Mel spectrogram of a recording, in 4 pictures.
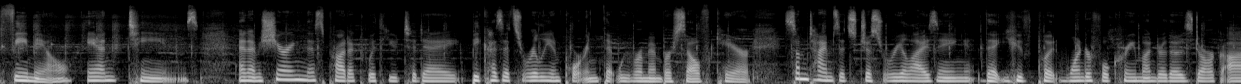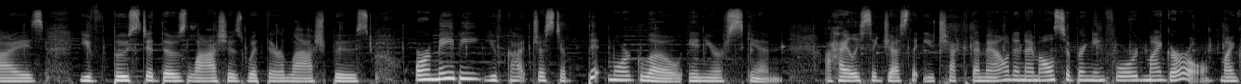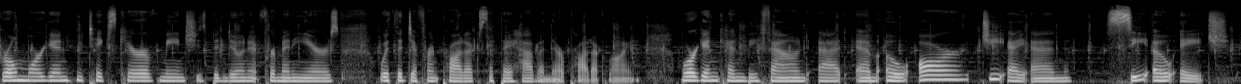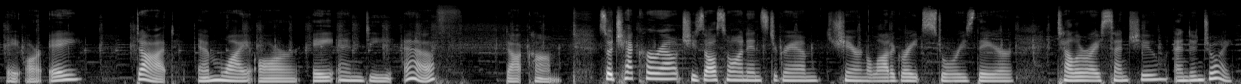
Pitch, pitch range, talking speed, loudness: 170 Hz, 155-185 Hz, 155 wpm, -19 LUFS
